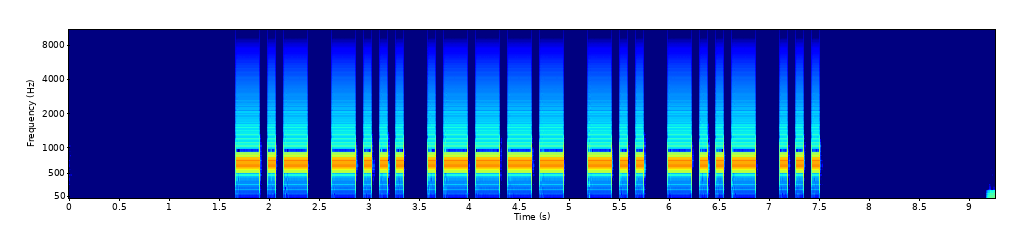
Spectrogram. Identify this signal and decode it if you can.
Morse code, heard as a keyed tone, about 15 wpm, 700 Hz. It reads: KB1DXS
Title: Speed Racing - USA 2x3 Call Signs 15wpm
